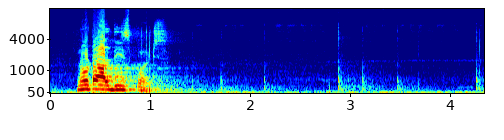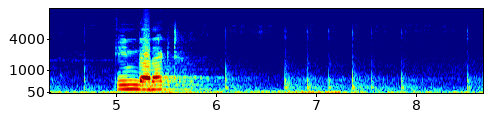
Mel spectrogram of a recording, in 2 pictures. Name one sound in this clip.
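A marker taps and squeaks against a whiteboard.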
